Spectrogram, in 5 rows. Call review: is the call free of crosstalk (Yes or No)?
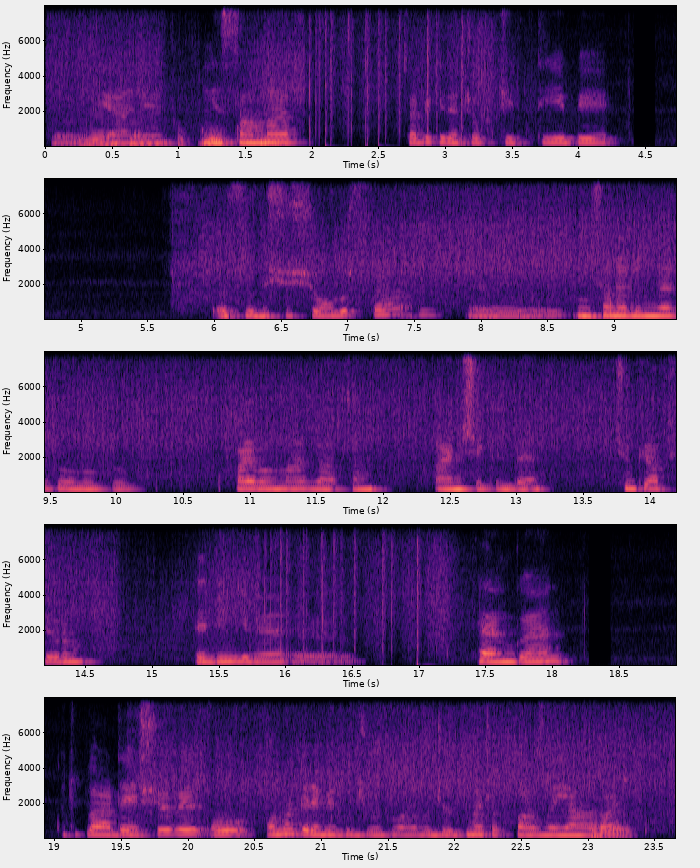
No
